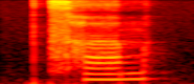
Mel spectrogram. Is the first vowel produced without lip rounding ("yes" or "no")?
yes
